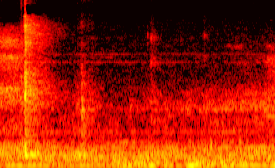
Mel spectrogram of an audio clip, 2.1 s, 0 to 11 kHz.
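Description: A 1984 Britânia B30 L desk fan running with a steady low hum, its blades spinning. One sharp click sounds shortly after the start.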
